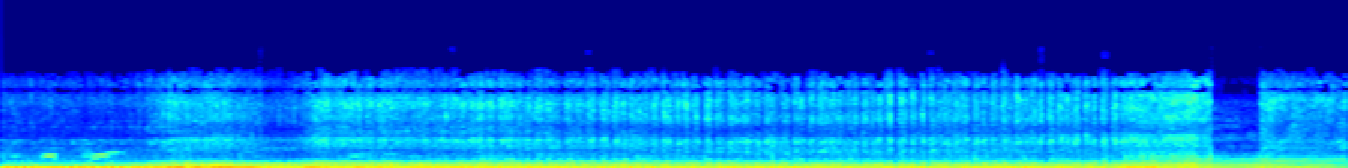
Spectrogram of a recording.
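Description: A truck engine revs up sharply.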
